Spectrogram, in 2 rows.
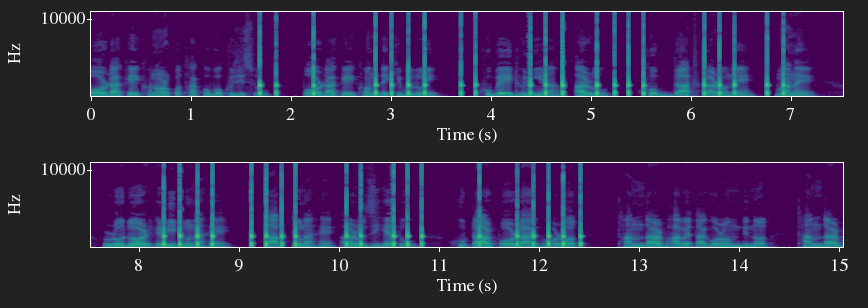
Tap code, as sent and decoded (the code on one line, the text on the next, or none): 2-1 4-2 3-4 3-2 / 4-4 2-3 1-5
FROM THE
